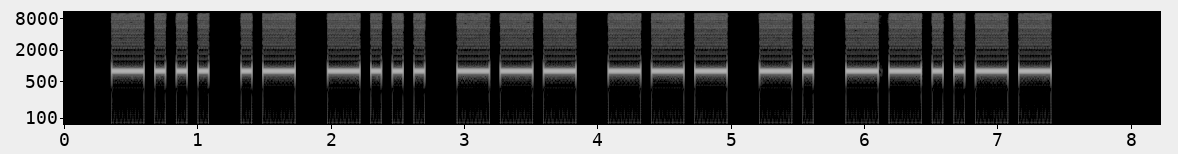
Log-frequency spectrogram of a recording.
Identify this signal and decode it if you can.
Morse code, heard as a keyed tone, about 15 wpm, 800 Hz. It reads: BABOON,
